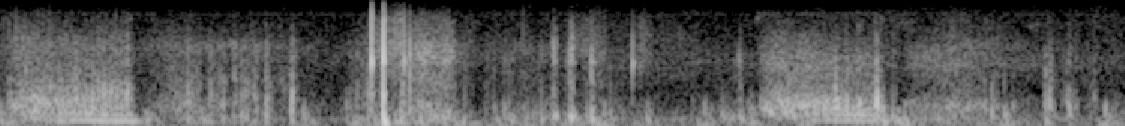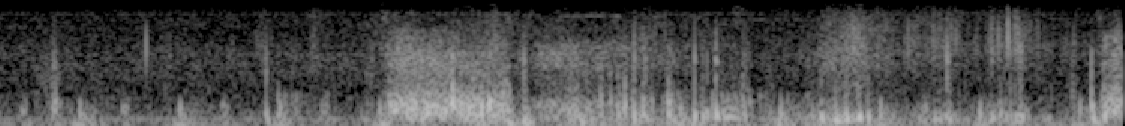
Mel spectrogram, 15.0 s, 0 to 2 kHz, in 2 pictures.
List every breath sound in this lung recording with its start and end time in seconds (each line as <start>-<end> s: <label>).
0.87-1.99 s: exhalation
0.87-1.99 s: crackles
5.03-6.03 s: crackles
5.04-6.03 s: inhalation
6.02-7.61 s: exhalation
10.05-11.02 s: inhalation
11.03-12.57 s: exhalation
11.03-12.57 s: crackles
